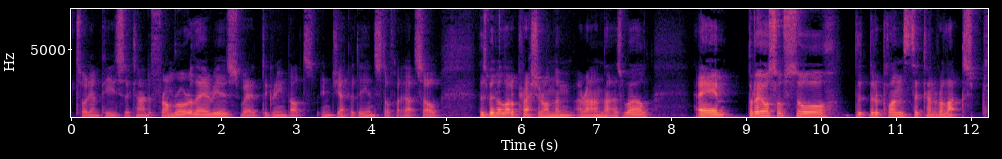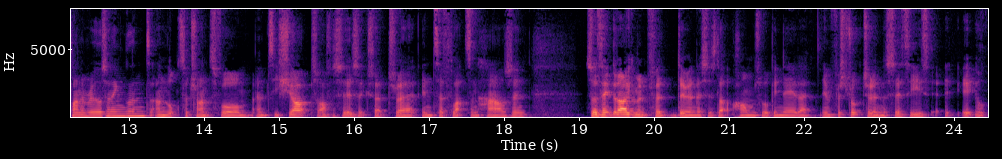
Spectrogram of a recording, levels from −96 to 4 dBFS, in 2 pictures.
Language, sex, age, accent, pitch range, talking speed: English, male, 30-49, British, 110-130 Hz, 200 wpm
